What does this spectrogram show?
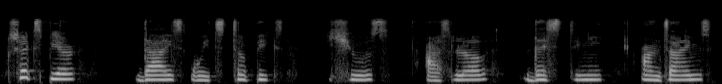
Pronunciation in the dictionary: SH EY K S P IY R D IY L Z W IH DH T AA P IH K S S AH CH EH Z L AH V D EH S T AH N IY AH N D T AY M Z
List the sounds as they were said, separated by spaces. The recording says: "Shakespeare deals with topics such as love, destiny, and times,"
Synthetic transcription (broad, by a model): SH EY K S P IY R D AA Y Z W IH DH T AA P IH K S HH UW S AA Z L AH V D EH S T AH N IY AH N T AY M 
